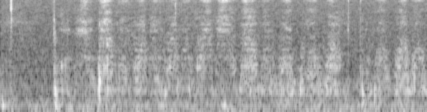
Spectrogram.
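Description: Faint scratching of a stylus writing on a pen tablet, with a light tick about half a second in.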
